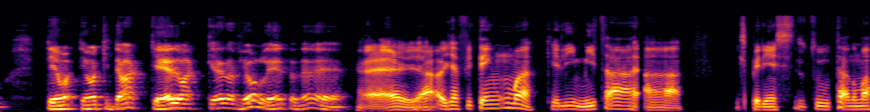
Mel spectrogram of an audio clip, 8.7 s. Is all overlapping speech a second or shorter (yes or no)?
yes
